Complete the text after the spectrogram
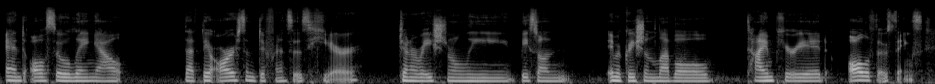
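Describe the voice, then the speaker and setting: A woman hosting a therapy podcast, explaining things conversationally in a calm, affirming way with emphasis on key words. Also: low voice, unhurried, smooth.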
